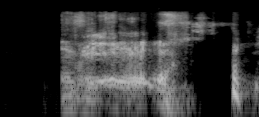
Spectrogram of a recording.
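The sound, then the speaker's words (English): A voice performs an 'angry turkey' vocal technique, a loose polyphonic growl made at the back of the tongue, close to clearing the throat. It sounds as one rough, gritty growl lasting about a second, then a short, sharp second burst. “A loose polyphonic on the back of your tongue. It's actually more akin to clearing your throat than.”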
